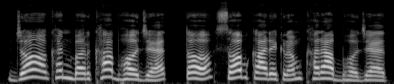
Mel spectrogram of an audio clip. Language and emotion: Maithili, neutral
